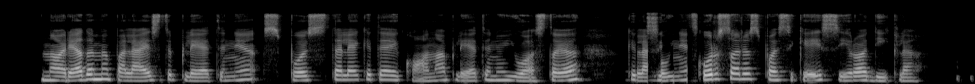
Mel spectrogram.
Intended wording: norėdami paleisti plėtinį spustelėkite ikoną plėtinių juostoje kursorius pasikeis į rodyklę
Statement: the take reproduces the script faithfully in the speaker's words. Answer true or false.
false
